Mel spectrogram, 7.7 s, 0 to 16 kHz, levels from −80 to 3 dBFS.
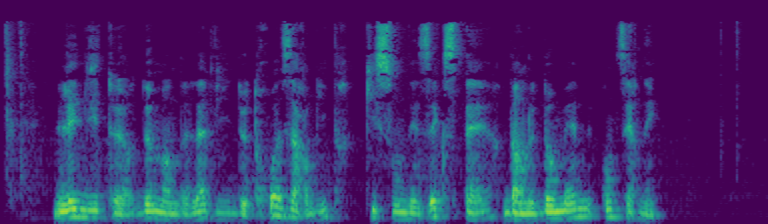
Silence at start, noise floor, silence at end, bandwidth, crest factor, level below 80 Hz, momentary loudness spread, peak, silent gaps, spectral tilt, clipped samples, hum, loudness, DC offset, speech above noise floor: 0.05 s; -69 dBFS; 1.1 s; 11.5 kHz; 16 dB; -54 dBFS; 13 LU; -2 dBFS; none; -5 dB/octave; under 0.1%; none; -18 LUFS; under 0.1%; 51 dB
